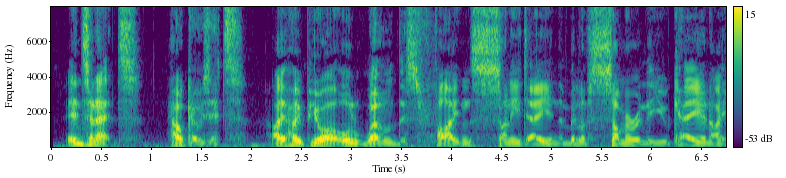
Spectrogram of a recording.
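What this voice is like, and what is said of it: Majestic well-spoken King's English narrator voice. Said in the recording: “I did a narrator voice. ⟦...⟧ that majestic, well spoken King's English, Dickensian, Shakespearean sound coming from my body right now”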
